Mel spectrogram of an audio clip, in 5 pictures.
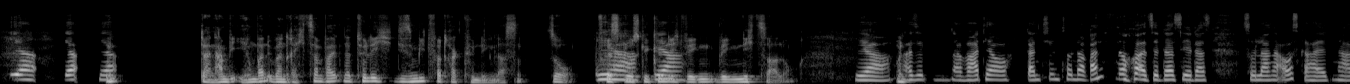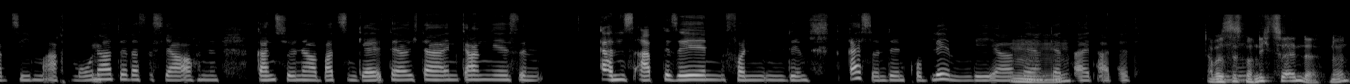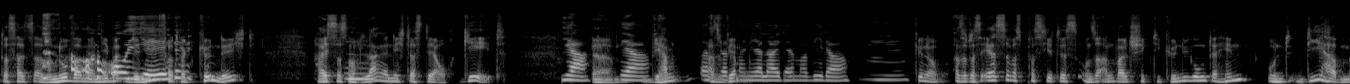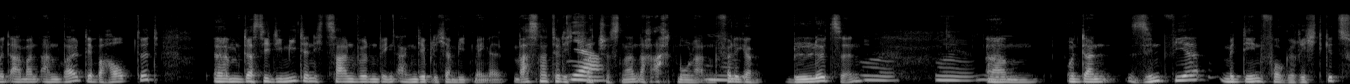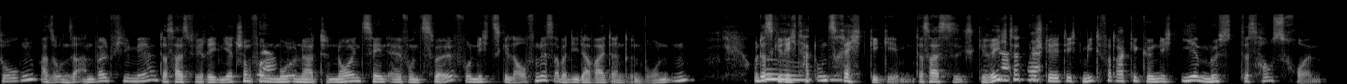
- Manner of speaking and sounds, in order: other background noise; laughing while speaking: "also"; chuckle; laughing while speaking: "Oh, oh je"; laugh; stressed: "geht"; drawn out: "Blödsinn"; stressed: "Blödsinn"
- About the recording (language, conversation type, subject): German, podcast, Würdest du lieber kaufen oder mieten, und warum?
